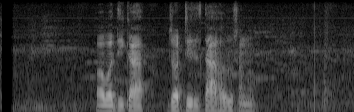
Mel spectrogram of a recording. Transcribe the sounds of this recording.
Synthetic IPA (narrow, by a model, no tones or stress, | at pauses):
ʌβʌd̪ʱika | d͡zʌʈilt̪aɦʌɾusʌŋɡʌ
